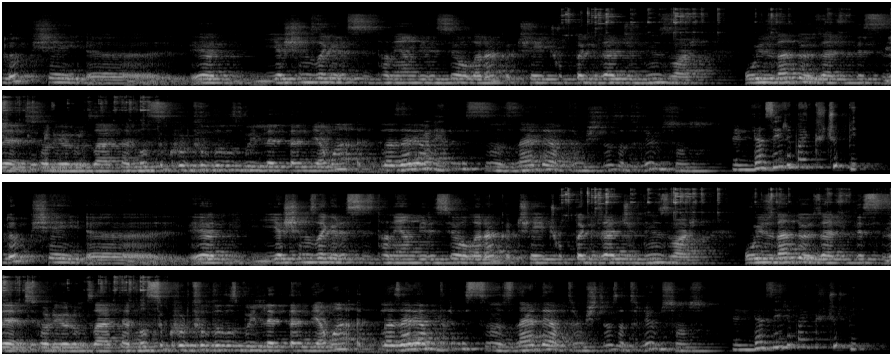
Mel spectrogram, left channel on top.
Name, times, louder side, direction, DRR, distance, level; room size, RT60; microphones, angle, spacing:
voice 1, 0.0-7.0 7.4-15.9, right 2 dB, 45° right, 7 dB, 6.2 m, -31 dB
sound 1, 5.6-7.2 7.5-7.9 8.1-10.6, right 5 dB, 20° right, 2.2 m, -39 dB
voice 2, 8.8-9.8 13.1-13.3 16.2-17.4, left 2 dB, 90° left, 8 dB, 2.4 m, -36 dB
24.5 x 20.5 x 8.9 m, 0.77 s
head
